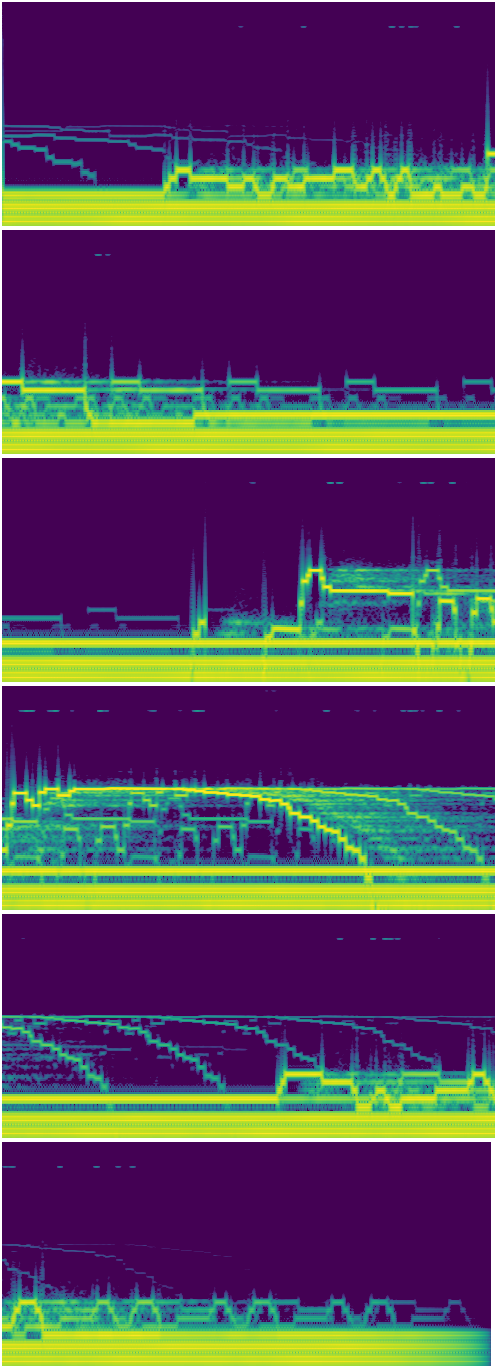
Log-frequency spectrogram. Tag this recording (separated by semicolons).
ambient; electro-acoustic; Sancristoforo; Berna; time-stretched; electronic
